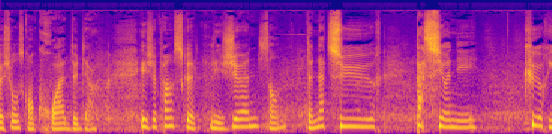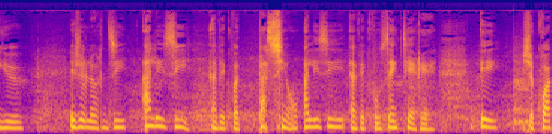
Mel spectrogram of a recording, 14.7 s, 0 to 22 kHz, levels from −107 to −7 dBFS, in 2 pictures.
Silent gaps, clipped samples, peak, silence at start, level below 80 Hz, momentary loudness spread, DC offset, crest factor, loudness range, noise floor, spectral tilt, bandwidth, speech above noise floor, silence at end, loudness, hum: none; under 0.1%; 0 dBFS; 0 s; -62 dBFS; 17 LU; under 0.1%; 22 dB; 5 LU; -41 dBFS; -3.5 dB/octave; 17 kHz; 20 dB; 0 s; -20 LUFS; none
